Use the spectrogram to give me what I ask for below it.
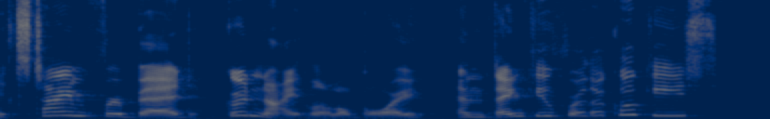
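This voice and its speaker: A woman puts on a growling character voice, high in pitch with very wide pitch swings. She speaks at a moderate pace. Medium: read story. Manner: gentle, growling.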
